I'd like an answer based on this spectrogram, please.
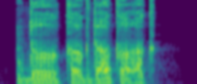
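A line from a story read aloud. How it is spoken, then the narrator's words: Wry snort. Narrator (Russian): хмыкнул Коин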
